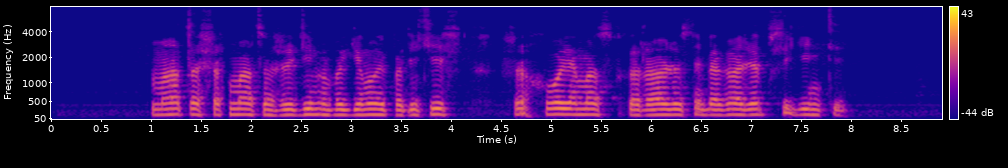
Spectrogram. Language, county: Lithuanian, Šiauliai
